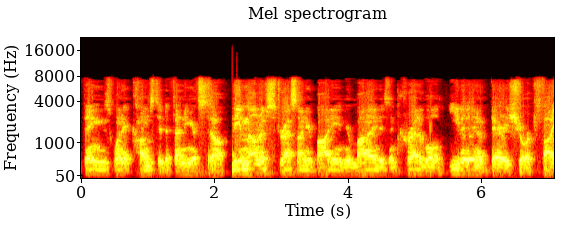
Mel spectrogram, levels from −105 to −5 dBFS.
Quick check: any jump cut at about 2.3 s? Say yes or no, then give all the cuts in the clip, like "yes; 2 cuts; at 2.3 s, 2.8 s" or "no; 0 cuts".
yes; 1 cut; at 2.3 s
